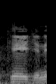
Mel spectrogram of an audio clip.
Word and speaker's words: Cajun: but I always like to explain what a Cajun is. Hey! You got it, man. Cajun, generally spelled C-A-J-U-N, pronounced Cajun in Mexico.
